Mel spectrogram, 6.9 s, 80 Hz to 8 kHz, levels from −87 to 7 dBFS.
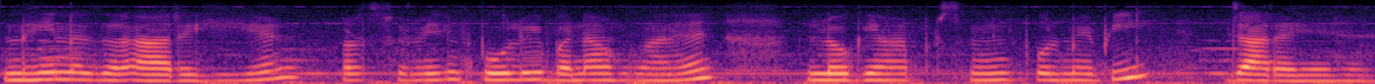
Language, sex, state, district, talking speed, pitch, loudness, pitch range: Hindi, female, Uttar Pradesh, Muzaffarnagar, 185 wpm, 230 Hz, -18 LUFS, 220-235 Hz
